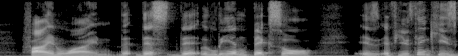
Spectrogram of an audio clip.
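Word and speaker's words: Bichsel: Sorry, I heard Bixel pronounce his name like that himself. So it turns out we're all getting his name wrong. It is Leon Bixel.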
